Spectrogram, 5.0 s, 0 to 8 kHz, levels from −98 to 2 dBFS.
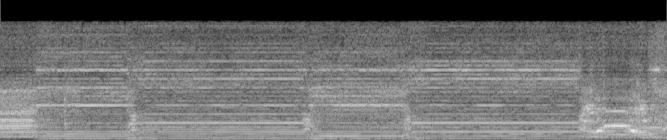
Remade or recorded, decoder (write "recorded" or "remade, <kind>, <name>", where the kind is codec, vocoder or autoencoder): remade, codec, DAC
